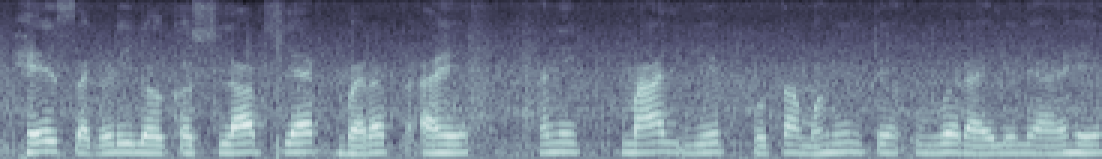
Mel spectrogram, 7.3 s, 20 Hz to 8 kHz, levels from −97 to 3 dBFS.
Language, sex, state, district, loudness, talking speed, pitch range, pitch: Marathi, male, Maharashtra, Chandrapur, -17 LUFS, 130 wpm, 150-165 Hz, 160 Hz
